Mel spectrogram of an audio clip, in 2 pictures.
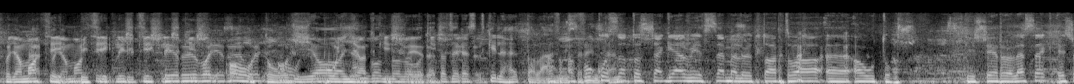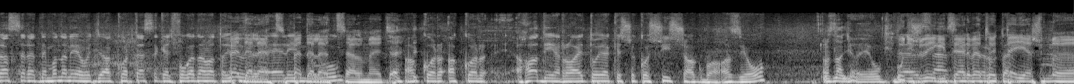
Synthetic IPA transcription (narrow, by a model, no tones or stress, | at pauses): ho | iikliiʃiɾøːvɒɟɒut̪oːpoɲːɒkid̪ːazeːɾɛst̪kilɛɦɛt̪ːɒla̰ːnifokozɒt̪o̞ʃːaːɡɛlveːt̪sɛmɛløːt̪ːɒrt̪ʋɒɒut̪oːʃ | kiʃeːrːøːlːɛsɛkeːʃɒst̪sɛɾɛt̪neːmːond̪ɒniɦo̞ɟɒkːo̞rt̪ɛsɛkɛcfo̞ɡɒd̪ɒlmɒt̪hɒjɛlɛɛliɛd̪ɛlɛuŋksɛlmɛɟɒ̰kːo̞ɾɒkːo̞r | ɦɒd̪eːrːɒjt̪oːjɒkeːʃɒkːo̞rʃiʃɒɡbɒ̰ʔɒzjoː | ɒznɒɟojjoːd̪uːɟiʃreːɡit̪ɛrvɛhot̪ːɛjːɛʃ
